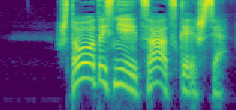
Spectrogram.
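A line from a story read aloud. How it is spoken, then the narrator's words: Indignant booming bass. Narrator (Russian): возмутилась она раскатистым басом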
